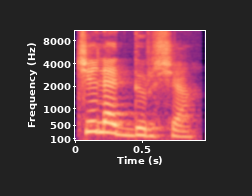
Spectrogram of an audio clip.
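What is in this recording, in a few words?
"челядьдырся", Komi, female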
